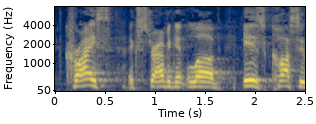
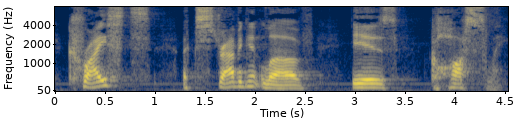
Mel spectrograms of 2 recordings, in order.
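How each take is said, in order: First: Said in the usual way. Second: Slow, weighty delivery of the point; slow first statement. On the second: Shown as a demonstration. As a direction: let each word land slowly.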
